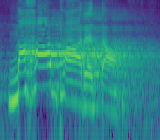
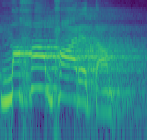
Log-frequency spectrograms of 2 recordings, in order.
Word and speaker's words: Mahabharata: Mahabharata. How to pronounce this? Mahabharata.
